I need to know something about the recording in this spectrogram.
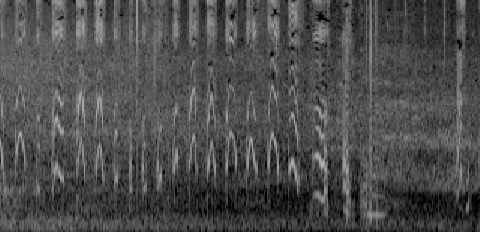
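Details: Miniature Schnauzer puppy, a young liver pepper phantom female, whimpering in a long run of thin, arched whines, each rising then dropping, repeated several times a second with brief gaps, a few clicks near the end, over low background rumble.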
